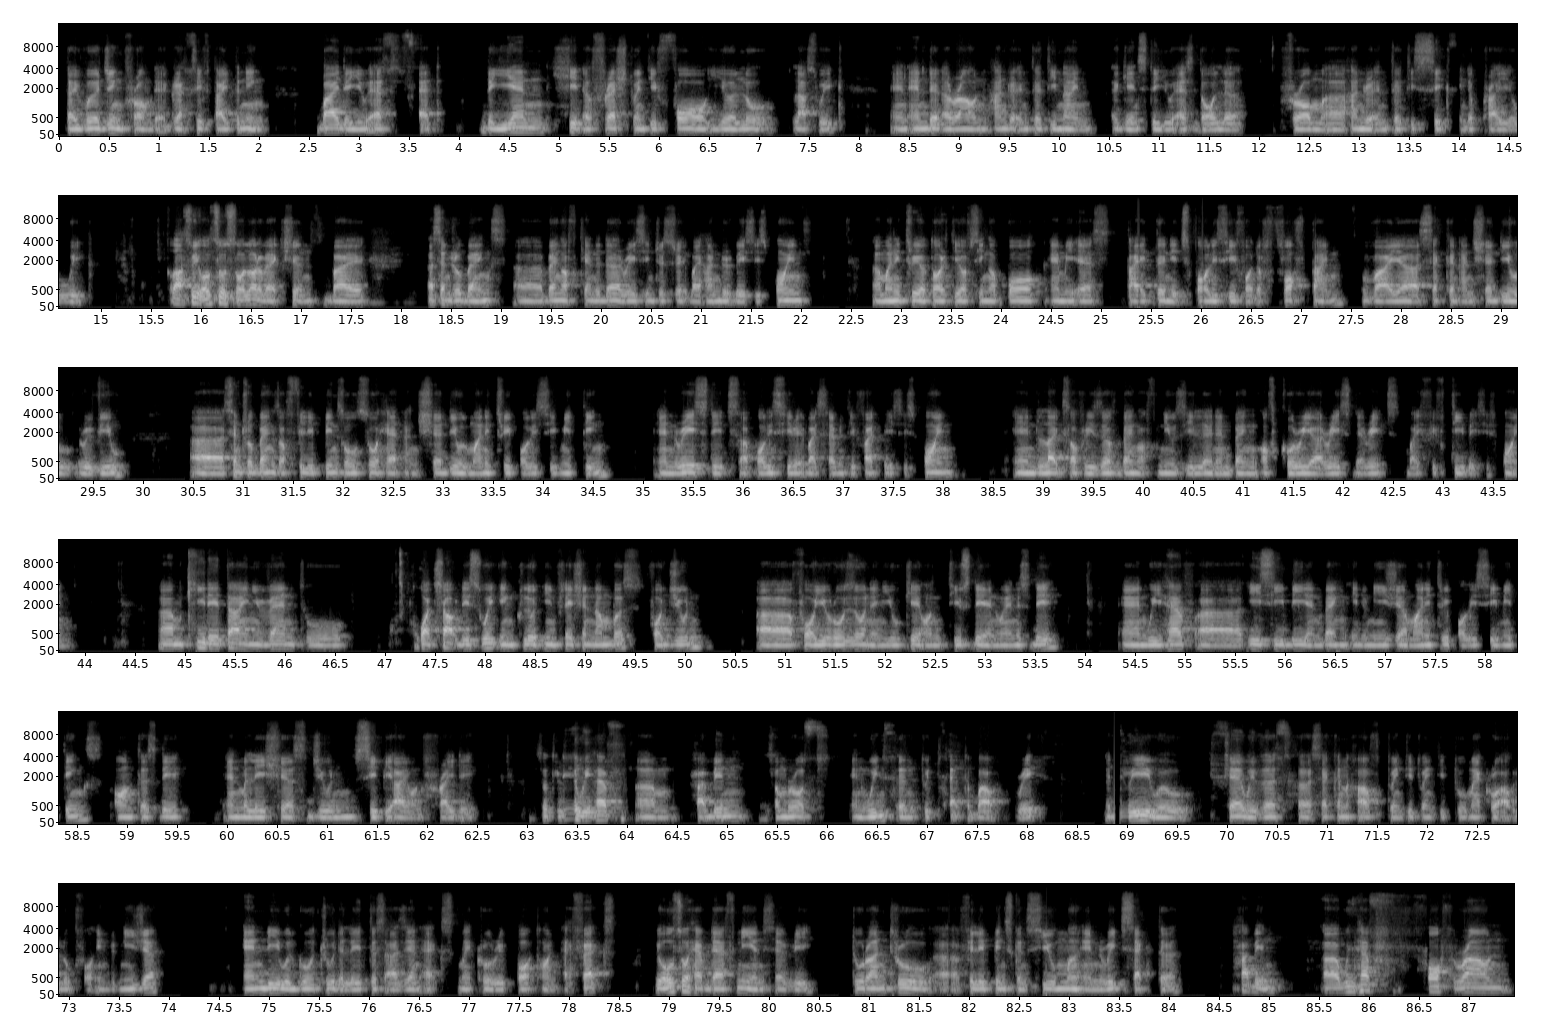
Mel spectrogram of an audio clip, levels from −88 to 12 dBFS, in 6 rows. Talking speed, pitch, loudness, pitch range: 145 wpm, 90 Hz, -26 LUFS, 85-105 Hz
